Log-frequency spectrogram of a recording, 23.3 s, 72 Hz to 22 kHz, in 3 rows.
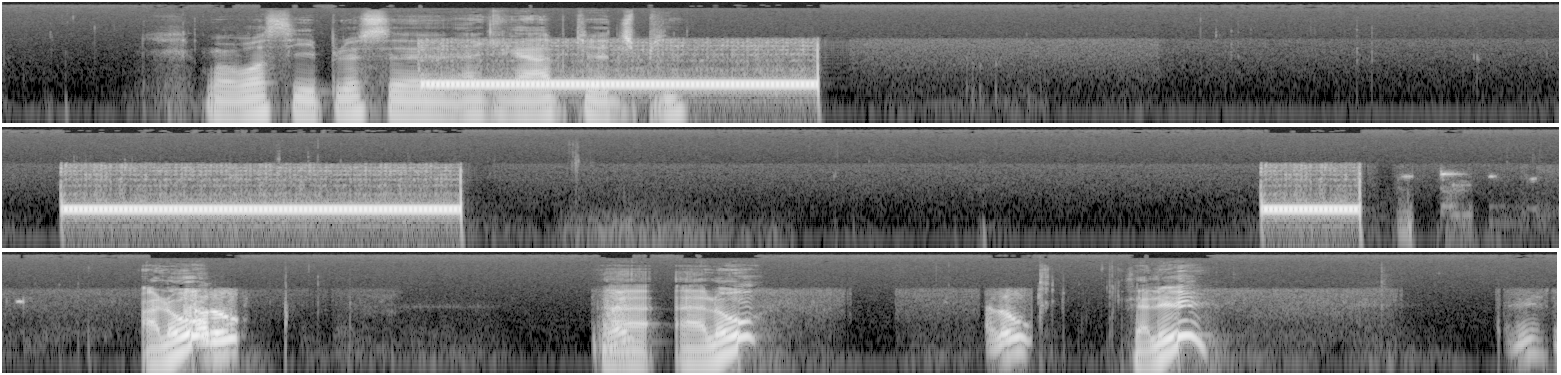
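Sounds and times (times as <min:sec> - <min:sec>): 
speech: 0:01.0 - 0:03.6, 0:16.3 - 0:16.8, 0:18.6 - 0:19.4, 0:20.6 - 0:21.7
ringback tone of an outgoing telephone call: 0:02.1 - 0:04.1, 0:08.1 - 0:10.1, 0:14.1 - 0:14.6.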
